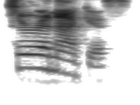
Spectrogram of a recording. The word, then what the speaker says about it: Tsourounakis: Tsourounakis. Tsourounakis.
